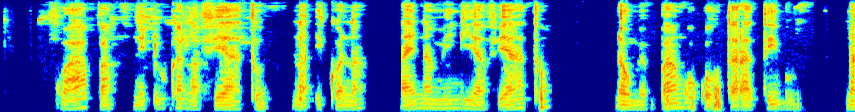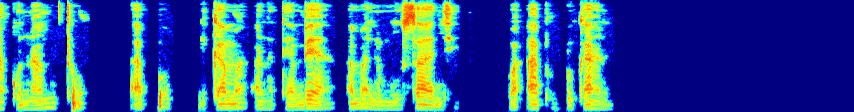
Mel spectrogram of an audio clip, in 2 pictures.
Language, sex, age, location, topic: Swahili, male, 18-24, Nakuru, finance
